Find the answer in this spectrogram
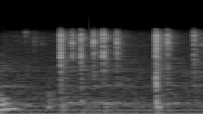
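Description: Typing on a computer keyboard: a quick run of about seven keystrokes starting about half a second in, then a few more single key clicks near the end.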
